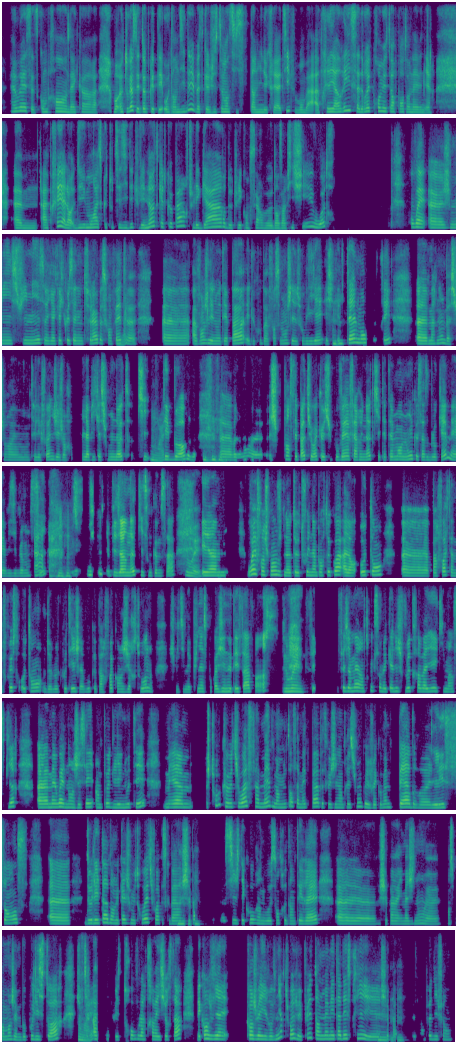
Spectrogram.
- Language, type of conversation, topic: French, advice, Comment choisir une idée à développer quand vous en avez trop ?
- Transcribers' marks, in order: tapping; stressed: "tellement"; stressed: "déborde"; chuckle; unintelligible speech; chuckle; chuckle; stressed: "l'essence"; unintelligible speech; unintelligible speech; "vais" said as "viais"; unintelligible speech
